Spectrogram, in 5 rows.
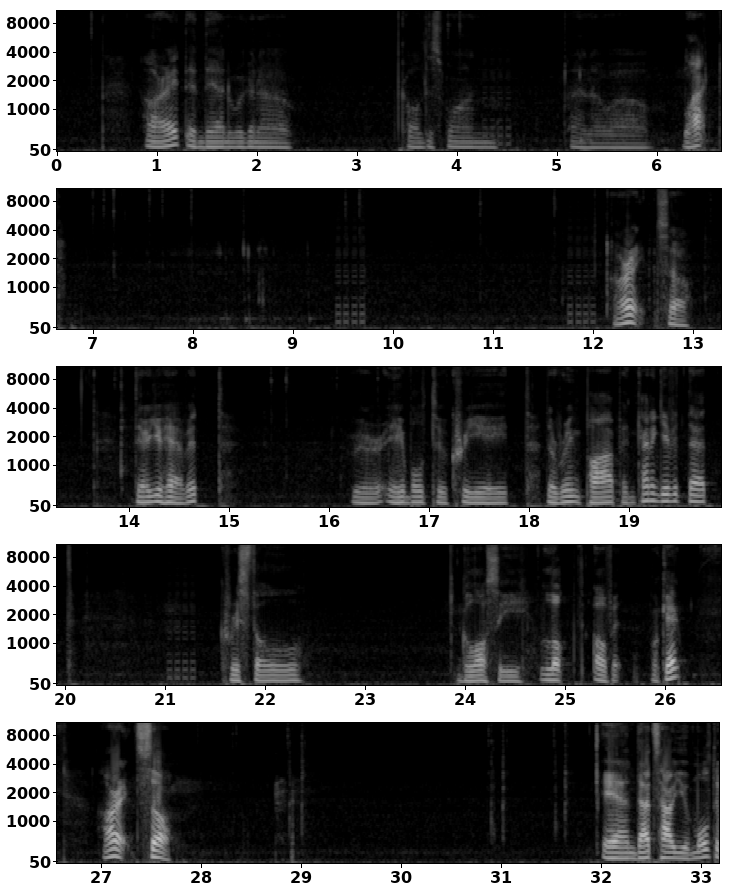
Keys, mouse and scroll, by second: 3.7 click, 3.9-8.7 drag, 9.5-9.8 drag, 13.2-13.9 middle drag, 15.4 click, 16.1-16.5 shift+middle drag, 16.6-24.8 middle drag, 28.3-28.9 shift+middle drag, 29.1-31.6 middle drag, 31.7 middle click.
